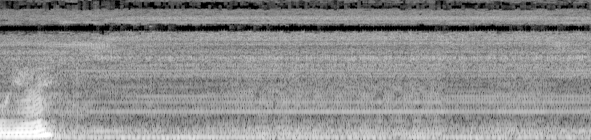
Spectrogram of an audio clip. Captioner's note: machine whirring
